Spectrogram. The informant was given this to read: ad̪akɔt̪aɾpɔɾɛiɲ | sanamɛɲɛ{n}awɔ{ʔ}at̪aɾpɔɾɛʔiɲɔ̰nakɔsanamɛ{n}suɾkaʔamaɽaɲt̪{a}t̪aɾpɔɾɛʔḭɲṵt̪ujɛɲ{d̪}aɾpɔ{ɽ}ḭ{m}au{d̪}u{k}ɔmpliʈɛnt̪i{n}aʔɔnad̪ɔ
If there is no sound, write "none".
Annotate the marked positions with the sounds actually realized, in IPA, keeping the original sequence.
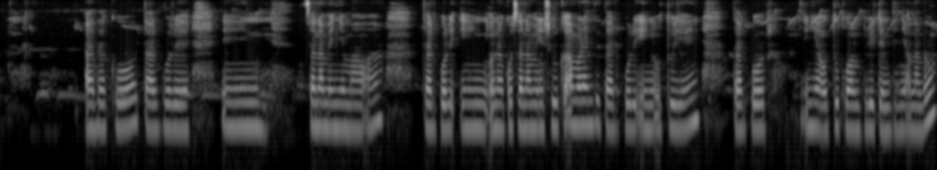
m, ʔ, ɲ, ɛ, t̪, ɾ, ɲ, t̪, k, ɲ

